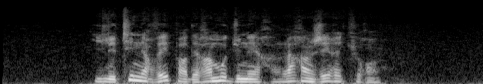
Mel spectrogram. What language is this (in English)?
French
